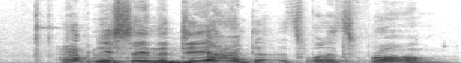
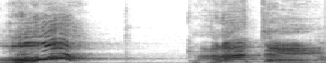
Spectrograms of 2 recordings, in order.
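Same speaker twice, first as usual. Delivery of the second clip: mock karate cry; 3 semitones higher, 7 dB louder, much slower than usual. Mates butting in on the ad story, mock karate cries. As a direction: shout like a hammed-up martial artist.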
